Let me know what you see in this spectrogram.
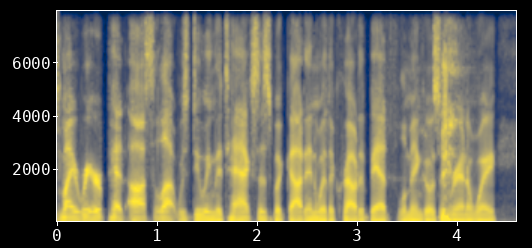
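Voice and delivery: ordinary talk

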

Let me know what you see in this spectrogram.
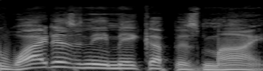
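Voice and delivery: usual speaking voice

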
